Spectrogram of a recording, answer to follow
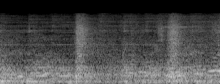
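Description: A school concert band of flutes, clarinets and brass playing, with a bright percussion stroke about once a second.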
